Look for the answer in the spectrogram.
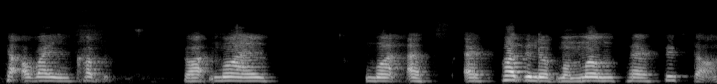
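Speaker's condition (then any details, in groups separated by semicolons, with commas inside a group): Cerebral palsy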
